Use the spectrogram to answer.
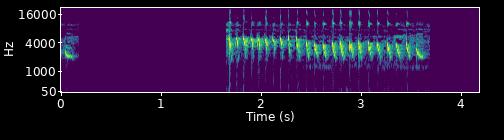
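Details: Masteran recording for Indonesian contest birds, meant to be dense and harsh: after a brief high note and a pause, a two-second burst of rapid, grating notes slides slightly downward and ends in a short rising flick.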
